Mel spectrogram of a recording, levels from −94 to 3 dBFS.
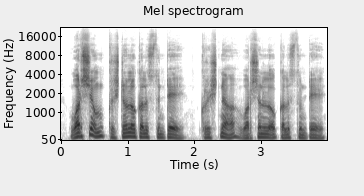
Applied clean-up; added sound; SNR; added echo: none; none; none; none.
